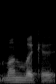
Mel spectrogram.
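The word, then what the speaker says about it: Mölnlycke: because it's kind of hard to spell and pronounce? No worries. So, Mlicka is M O L N L Y C K E.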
